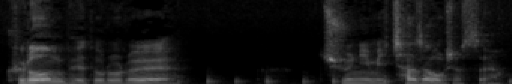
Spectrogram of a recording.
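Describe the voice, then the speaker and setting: A male pastor giving a casual, animated storytelling sermon to teenagers. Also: medium pitch, moderate pace. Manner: casual and animated, acting out scenes.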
